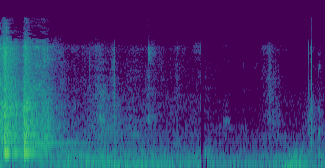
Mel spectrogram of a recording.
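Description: A sudden metallic clatter as an old black steel radiator pipe is pulled and shifted, fading over about half a second, followed by a few faint clicks.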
